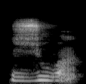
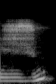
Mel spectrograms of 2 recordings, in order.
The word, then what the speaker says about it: jouent: lorsqu'il est au pluriel nous allons ajouter les lettres NT qui seront des lettres muettes alors nous ne dirons pas jouant mais bien jouent plus que nous entendons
